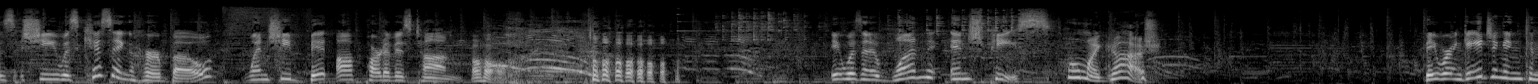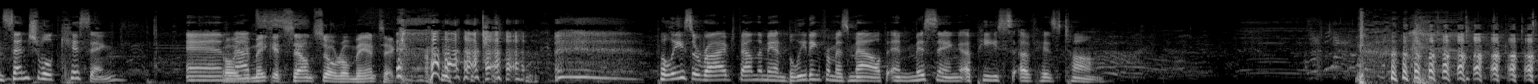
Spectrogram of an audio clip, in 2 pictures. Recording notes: LIVE at HK's Bar and Grill in Rancho Cucamonga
